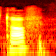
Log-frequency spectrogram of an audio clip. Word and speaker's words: Tuff: lot of fun and this will be like the band tough it's going to be pronounced as tough that's great and uh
